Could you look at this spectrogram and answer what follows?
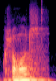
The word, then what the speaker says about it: Claude: Also man schreibt es C-L-A-U-D-E. Claude 3. – Claude ist es doch. Also der französisch ausgesprochen.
